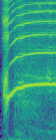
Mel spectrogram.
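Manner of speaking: high, loud flustered squeal into laughter; shrieking laugh. Real, not acted. Squealing at the flirty scene, then laughing. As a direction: squeal with embarrassed delight.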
